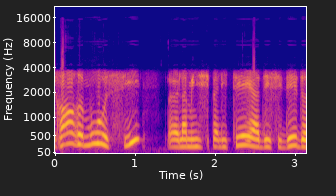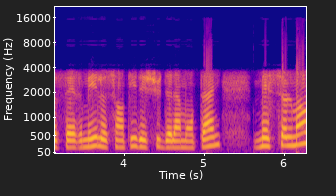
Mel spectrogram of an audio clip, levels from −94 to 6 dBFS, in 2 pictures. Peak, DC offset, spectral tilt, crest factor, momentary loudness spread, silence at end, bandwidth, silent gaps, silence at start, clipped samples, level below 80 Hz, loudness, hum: 0 dBFS; under 0.1%; -6.5 dB/octave; 14 dB; 8 LU; 0 s; 9 kHz; none; 0 s; under 0.1%; -62 dBFS; -14 LUFS; none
